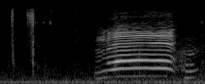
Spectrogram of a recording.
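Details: Baby lamb, a young sheep being greeted by a person, gives one clear wavering bleat lasting under a second with rich stacked harmonics, ending in a short soft follow-up note; brief human voice before and after.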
